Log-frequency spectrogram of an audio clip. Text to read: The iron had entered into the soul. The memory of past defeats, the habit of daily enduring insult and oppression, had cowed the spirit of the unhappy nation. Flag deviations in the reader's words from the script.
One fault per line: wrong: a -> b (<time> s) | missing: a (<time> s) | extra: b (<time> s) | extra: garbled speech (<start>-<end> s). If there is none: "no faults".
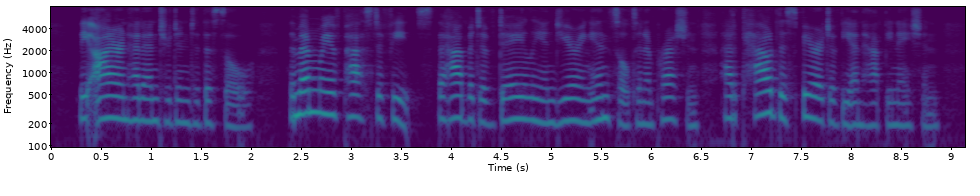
no faults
